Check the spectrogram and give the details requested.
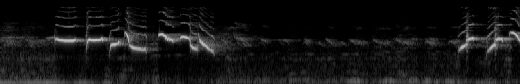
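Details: Lure song of a kacer, used to spur silent birds into singing, with a rapid string of clear whistled notes that drop in pitch, a quiet gap with faint low rumbling, then a fresh burst.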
